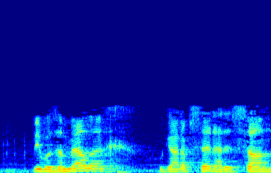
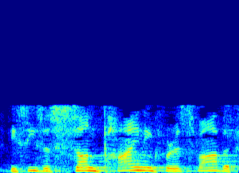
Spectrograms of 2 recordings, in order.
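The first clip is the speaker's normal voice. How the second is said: ordinary talk, nothing marked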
